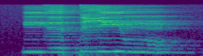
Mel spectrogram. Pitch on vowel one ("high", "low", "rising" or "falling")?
low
